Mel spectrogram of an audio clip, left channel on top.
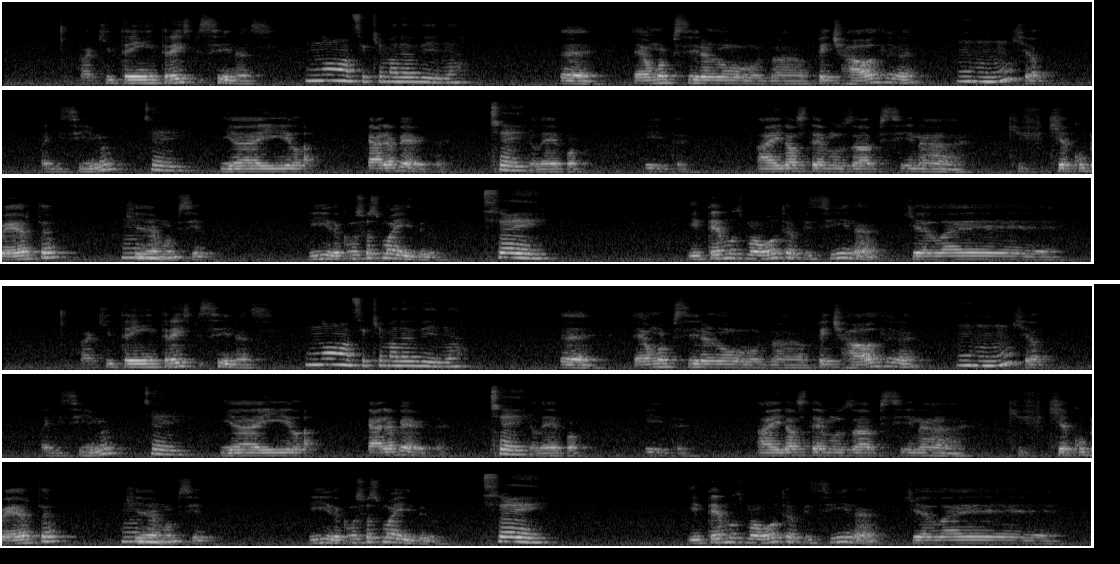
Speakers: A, on the left; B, on the right.
A: aqui tem três piscinas.
B: Nossa, que maravilha.
A: É, é uma piscina no, na penthouse, né?
B: Uhum.
A: Que é lá em cima.
B: Sei,
A: E aí lá é área aberta,
B: sei.
A: que ela é bonita. Aí nós temos a piscina que, f- que é coberta,
B: Uhum.
A: que é uma piscina ida, como se fosse uma hidro.
B: Sei.
A: E temos uma outra piscina que ela é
